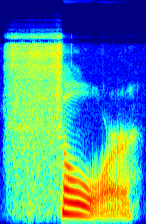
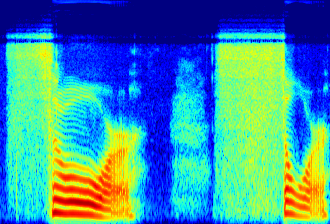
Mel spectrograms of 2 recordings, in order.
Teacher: So remember, Thor, your tongue is going from the TH immediately curling back for the R, and you have to round your lips like or, Thor. And it's almost two parts.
